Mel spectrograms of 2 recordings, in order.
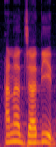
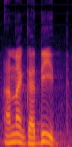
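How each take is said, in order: First: The second word begins with a j sound. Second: The second word begins with a hard g sound. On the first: This is the standard Arabic form. "আনা জাদিদ মূলত" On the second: This is the Egyptian dialect form. "মিশরীয়রা জিমকে গয়ন বলে, এই জন্য আনা গাদিদ"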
